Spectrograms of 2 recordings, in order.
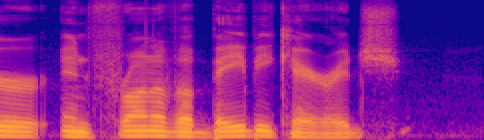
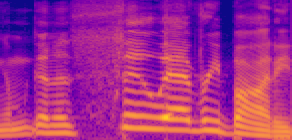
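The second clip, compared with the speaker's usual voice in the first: mock Dershowitz; 9 semitones higher than usual. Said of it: "Alan Dershowitz saying".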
